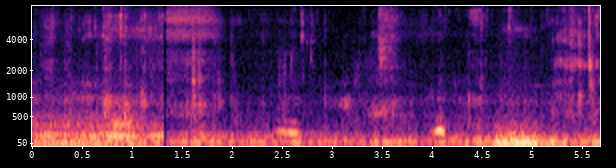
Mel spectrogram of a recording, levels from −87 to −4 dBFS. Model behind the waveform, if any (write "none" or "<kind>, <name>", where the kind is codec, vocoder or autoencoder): none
